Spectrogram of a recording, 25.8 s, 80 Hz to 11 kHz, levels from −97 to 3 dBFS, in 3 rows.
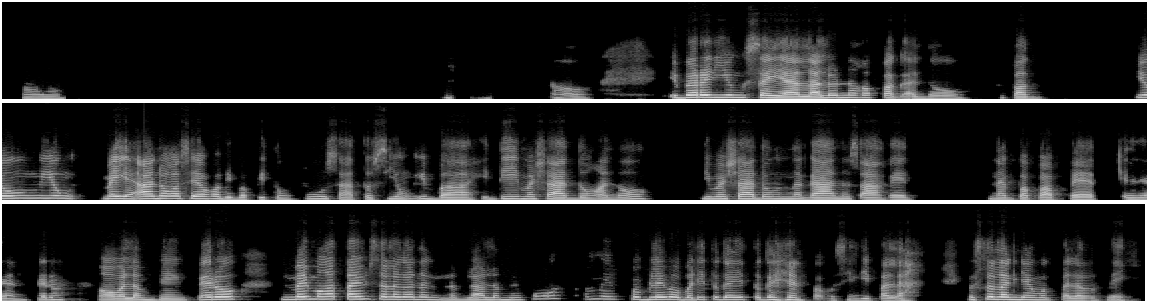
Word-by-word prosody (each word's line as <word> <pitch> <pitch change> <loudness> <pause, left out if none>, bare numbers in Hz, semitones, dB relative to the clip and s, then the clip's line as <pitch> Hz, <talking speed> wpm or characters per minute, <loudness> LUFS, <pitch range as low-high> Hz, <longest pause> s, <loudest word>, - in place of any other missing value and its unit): Oo. 190 -2 -10 2.8
Mm. 225 -3 -13 0.8
Oo. 190 +1 -9 0.7
Iba 240 +3 +5
rin 280 0 +7
yung 280 -1 +2
saya, 235 -6 +6
lalo 220 +5 +5
na 260 0 -1
kapag 240 -4 -1
ano, 180 +1 -9 0.2
kapag 215 -3 -1 0.7
yung 300 +2 +1
yung 300 -2 -2 0.2
may 255 0 +3
ano 265 +3 +5
kasi 270 0 0
ako, 250 -2 -2
'di 210 - -1
ba 195 - -4
7 195 +1 -9
pusa, 235 -2 -5
tas 205 -1 -9
yung 230 +1 -6
iba 195 -5 0
hindi 240 +3 -4
masyadong 215 -3 0
ano, 230 +6 -5 0.3
hindi 230 -4 -4
masyadong 235 -1 +2
nag-aano 215 -1 +1
sa 200 -2 +1
akin 190 -1 -6 0.6
nagpapa-pet, 195 -3 -3 0.2
ganyan. 200 +1 -6
Pero 245 +1 -4 0.3
oo, 220 0 +3
lambing. 215 0 -1
Pero 280 +3 +5 0.3
may 295 +2 +5
mga 305 0 +3
times 300 0 +3
talaga 285 -1 +2
nag 265 -1 -3
naglalambing, 230 +2 -3
oh, 335 +3 -9
oh, 360 -4 -21
may 310 -1 -8
problema 270 -1 +1
ba 235 - -2
dito, 260 0 -5
ganito, 255 -1 -1
ganyan, 250 -2 +1
tapos 195 -1 -14
hindi 190 0 -7
pala, 185 0 -4 0.5
gusto 255 +3 +1
lang 270 -2 +5
niyang 245 -2 -1
magpalambing. 185 -4 -7
235 Hz, 140 wpm, -22 LUFS, 205-260 Hz, 2.8 s, rin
